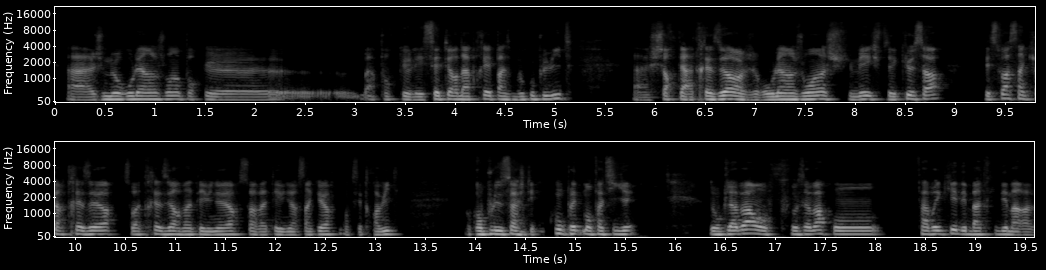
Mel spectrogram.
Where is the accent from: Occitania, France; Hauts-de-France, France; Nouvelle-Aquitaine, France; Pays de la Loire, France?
Hauts-de-France, France; Lille; je suis de Lille.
